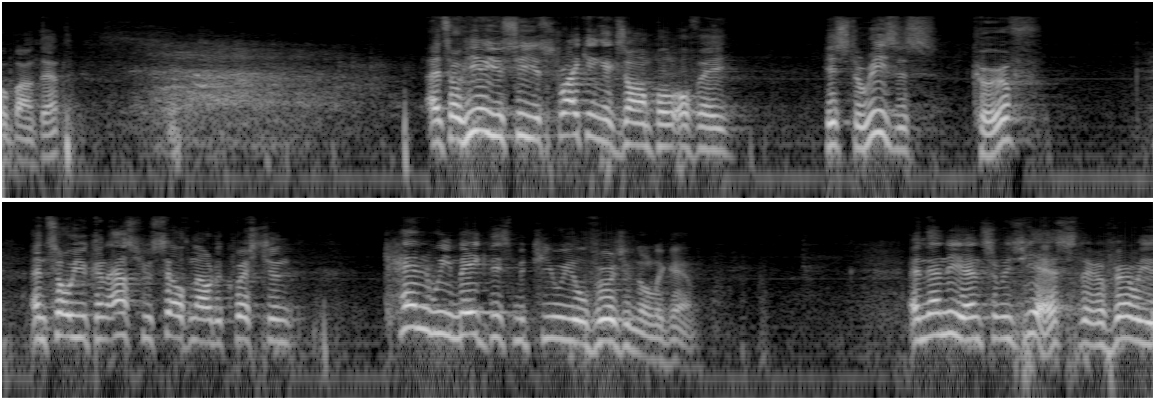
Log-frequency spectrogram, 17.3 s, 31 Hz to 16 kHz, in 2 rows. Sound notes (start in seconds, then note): 1.0 laughter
